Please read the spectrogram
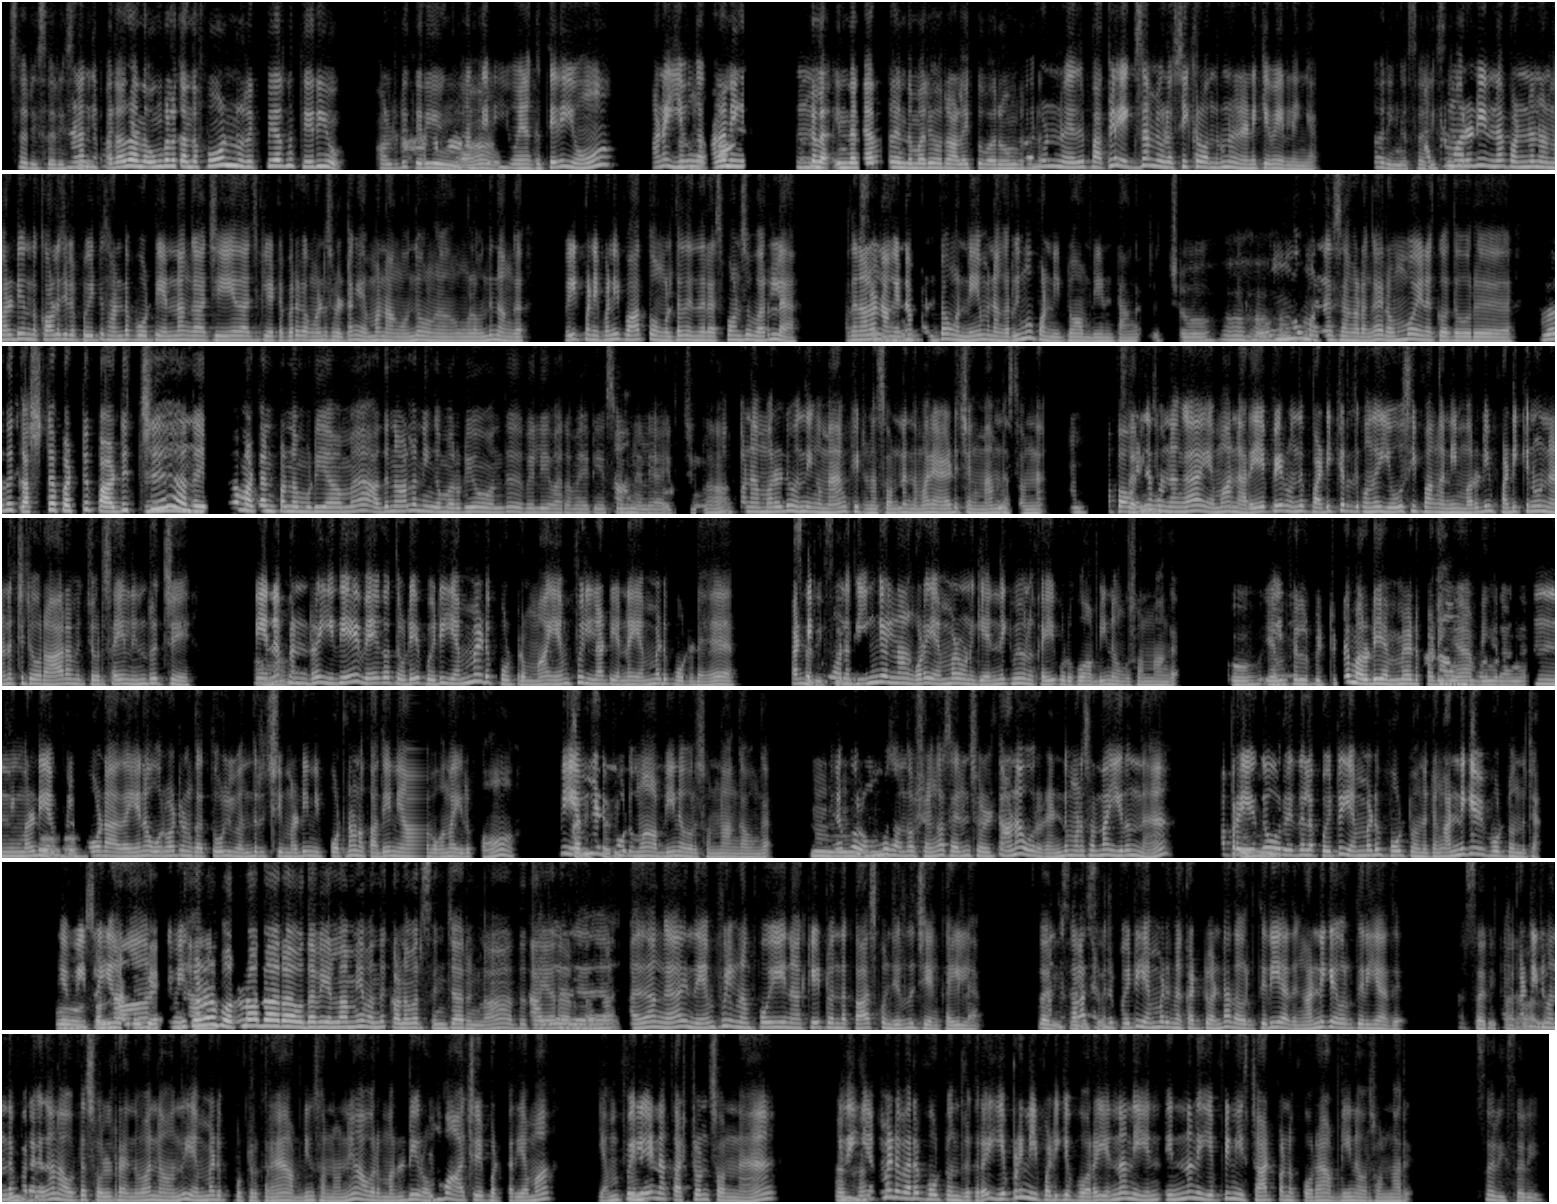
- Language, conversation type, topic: Tamil, podcast, மீண்டும் படிக்கத் தொடங்குபவர் முதலில் என்ன செய்ய வேண்டும்?
- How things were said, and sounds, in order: in English: "ஃபோன் ரிப்பேர்ன்னு"; in English: "ஆல்ரெடி"; mechanical hum; distorted speech; other background noise; static; in English: "எக்ஸாம்"; in English: "வெயிட்"; in English: "ரெஸ்பான்ஸும்"; in English: "நேம்ம"; in English: "ரிமூவ்"; unintelligible speech; drawn out: "ம்"; in English: "எக்ஸாம் அட்டண்ட்"; unintelligible speech; tapping; unintelligible speech; drawn out: "அது"; in English: "ஸ்டார்ட்"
